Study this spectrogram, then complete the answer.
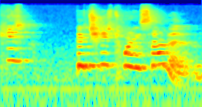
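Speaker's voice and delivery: high, startled squeal.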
